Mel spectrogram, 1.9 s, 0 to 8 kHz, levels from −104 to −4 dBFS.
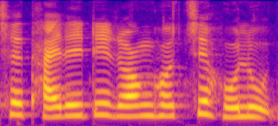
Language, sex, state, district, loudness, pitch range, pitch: Bengali, female, Tripura, West Tripura, -15 LUFS, 240-280 Hz, 255 Hz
